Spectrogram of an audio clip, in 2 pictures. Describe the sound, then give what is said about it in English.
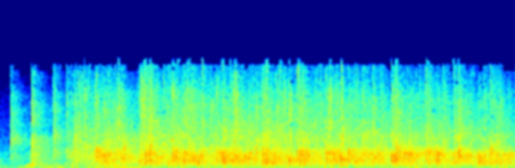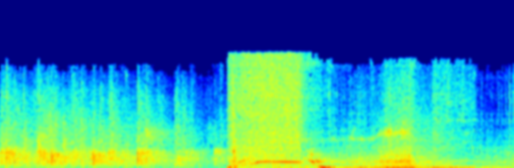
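A diesel truck rumbles with a dense, noisy clatter, then a sharp burst of air-brake hiss near the end as a whining tone slides downward. “Diesel truck.”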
